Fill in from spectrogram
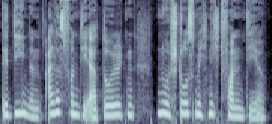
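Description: A woman's voice: fairly high pitch, moderate pace, dark tone, no room sound, studio quality. A woman voicing an imploring young man in a passionate love scene of an audiobook. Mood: fervent. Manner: fervent, imploring. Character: passionate pleading young male lover.

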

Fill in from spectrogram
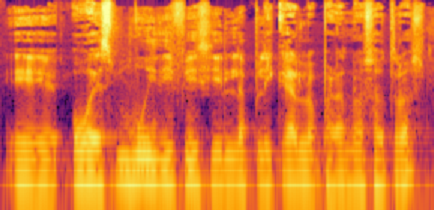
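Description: A man hosting his own podcast in a relaxed, rambling way, full of fillers and "¿no?" tag questions, on a condenser mic. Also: fairly low pitch, normal speed. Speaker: podcast host. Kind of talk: casual solo podcast talk. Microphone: condenser microphone.

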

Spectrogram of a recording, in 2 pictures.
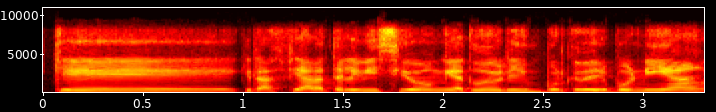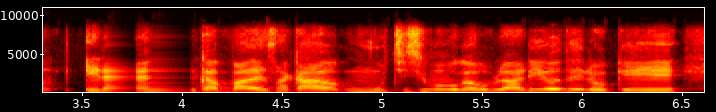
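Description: A woman researcher as an interview guest, reporting what others told her in a steady flow. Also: on the high side, clear, resonant tone, faint music behind. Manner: reports others' views in a level, rapid flow. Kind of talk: conversational interview.

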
